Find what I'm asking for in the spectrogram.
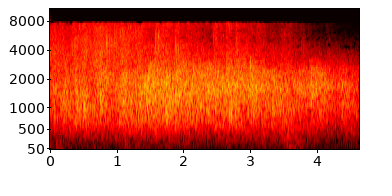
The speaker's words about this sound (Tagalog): Palakpakan natin ang Panginoon, mga kapatid.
